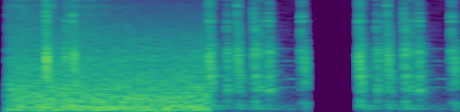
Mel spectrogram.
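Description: Keyboard typing sound effect: a dense run of key clicks for about the first second, then short bursts of clicks with brief silent gaps between them.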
